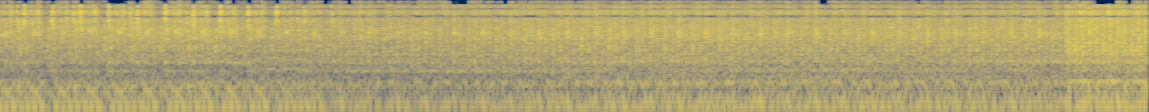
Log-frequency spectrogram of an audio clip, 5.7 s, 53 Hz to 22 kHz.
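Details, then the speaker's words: 1968 Porsche 912 air-cooled engine just reinstalled, valves set at 0.004 in intake: busy, uneven clattery idle pulsing three to four times a second; rough idle, carburetors to be removed and rebuilt hoping to cure it. "carburetors off i'm gonna have them gone through and rebuild so yeah hopefully this is gonna cure the funky idle issue and just overall help this thing run"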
